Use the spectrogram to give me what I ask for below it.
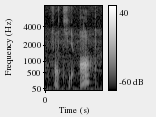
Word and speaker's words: Fatiha: En sachant que le H à la fin n'est pas prononcé, le H est muet, Fatiha.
